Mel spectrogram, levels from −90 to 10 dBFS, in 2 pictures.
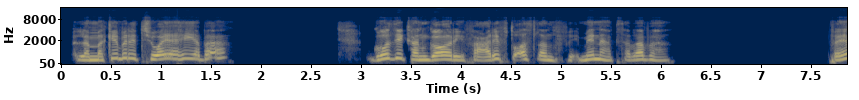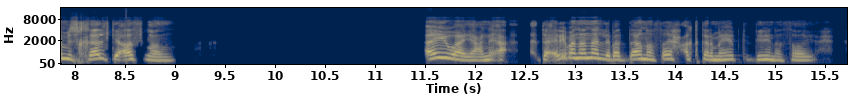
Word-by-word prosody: لمّا 200 Hz, -1 st, +1 dB
كبرت 285 Hz, +4 st, -1 dB
شوية 255 Hz, +3 st, +4 dB
هي 260 Hz, 0 st, -1 dB
بقى 320 Hz, +7 st, -2 dB, 1.4 s
جوزي 265 Hz, +8 st, +2 dB
كان 215 Hz, -4 st, +1 dB
جاري، 215 Hz, -1 st, +4 dB
فعرِفته 195 Hz, +8 st, -1 dB
أصلًا 220 Hz, -3 st, -2 dB
في 185 Hz, +2 st, -13 dB
منها 225 Hz, 0 st, +1 dB
بسببها. 200 Hz, -2 st, -3 dB, 1.6 s
فهي 225 Hz, +7 st, +3 dB
مش 265 Hz, -5 st, +1 dB
خالتي 255 Hz, 0 st, +2 dB
أصلًا. 195 Hz, -6 st, -1 dB, 2.5 s
أيوه 295 Hz, -7 st, +5 dB
يعني 195 Hz, +1 st, -1 dB
أ -, -, +4 dB
أ -, -, -2 dB, 0.4 s
تقريبًا 315 Hz, -, +1 dB
أنا 310 Hz, 0 st, +4 dB
اللي 260 Hz, -7 st, +1 dB
بادّيها 220 Hz, +4 st, 0 dB
نصايح 245 Hz, +1 st, -2 dB
أكتر 235 Hz, -1 st, -4 dB
ما 210 Hz, 0 st, 0 dB
هي 230 Hz, -, -3 dB
بتدّيني 220 Hz, +1 st, -5 dB
نصايح. 195 Hz, 0 st, -7 dB
225 Hz, 120 wpm, -22 LUFS, 200-255 Hz, 2.5 s, أيوه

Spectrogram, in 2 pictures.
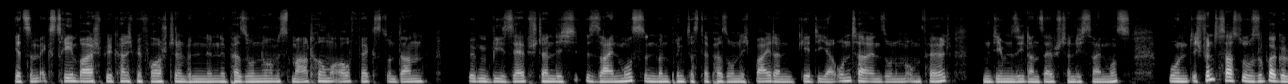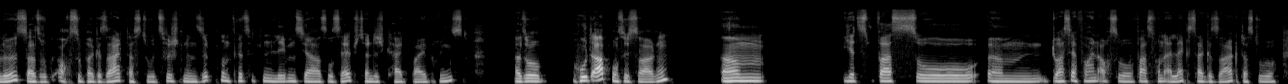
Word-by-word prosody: jetzt 130 Hz, +1 st, -1 dB
im 135 Hz, -, -1 dB
Extrembeispiel 145 Hz, -1 st, +1 dB
kann 145 Hz, +2 st, -1 dB
ich 140 Hz, -, -2 dB
mir 140 Hz, -, +1 dB
vorstellen, 130 Hz, 0 st, 0 dB
wenn 125 Hz, +1 st, 0 dB
'ne 125 Hz, 0 st, +1 dB
'ne 130 Hz, -1 st, 0 dB
Person 130 Hz, -1 st, +1 dB
nur 135 Hz, +1 st, +1 dB
im 130 Hz, -, 0 dB
Smart-Home 130 Hz, +2 st, -1 dB
aufwächst 135 Hz, -1 st, -5 dB
und 125 Hz, -1 st, -5 dB
dann 130 Hz, +2 st, 0 dB, 0.4 s
irgendwie 135 Hz, -1 st, 0 dB
selbstständig 130 Hz, 0 st, -1 dB
sein 125 Hz, -3 st, +1 dB
muss 155 Hz, +5 st, +2 dB
und 135 Hz, -2 st, +1 dB
man 130 Hz, 0 st, +2 dB
bringt 130 Hz, +2 st, -2 dB
das 130 Hz, -, -3 dB
der 130 Hz, -, -3 dB
Person 125 Hz, 0 st, -1 dB
nicht 120 Hz, -2 st, -3 dB
bei, 135 Hz, 0 st, 0 dB
dann 120 Hz, -3 st, -2 dB
geht 130 Hz, -2 st, -3 dB
die 130 Hz, -, -4 dB
ja 120 Hz, -, -1 dB
unter 155 Hz, 0 st, +1 dB
in 125 Hz, 0 st, -3 dB
so 125 Hz, 0 st, -6 dB
'nem 125 Hz, +1 st, -4 dB
Umfeld, 130 Hz, +4 st, 0 dB, 0.3 s
in 130 Hz, -, +1 dB
dem 125 Hz, 0 st, +1 dB
sie 125 Hz, +1 st, +1 dB
dann 125 Hz, -1 st, 0 dB
selbstständig 120 Hz, 0 st, -2 dB
sein 120 Hz, -3 st, -2 dB
muss. 135 Hz, +6 st, -1 dB, 0.4 s
Und 135 Hz, 0 st, +2 dB
ich 145 Hz, -, -2 dB
finde, 220 Hz, +4 st, +4 dB
das -, -, -9 dB
hast 170 Hz, -2 st, +5 dB
du 155 Hz, -5 st, +3 dB
super 145 Hz, +5 st, +5 dB
gelöst 140 Hz, +6 st, +3 dB
also 120 Hz, -2 st, +1 dB
auch -, -, -5 dB
super 130 Hz, -3 st, -2 dB
gesagt, 130 Hz, +7 st, 0 dB
dass 120 Hz, -, -3 dB
du 120 Hz, -1 st, -6 dB
zwischen 145 Hz, +3 st, -5 dB
dem 130 Hz, -1 st, 0 dB
7. 180 Hz, +6 st, -5 dB
und 155 Hz, -5 st, -2 dB
14. 160 Hz, -2 st, -4 dB
Lebensjahr 135 Hz, -1 st, 0 dB
so 130 Hz, +2 st, -5 dB
Selbstständigkeit 125 Hz, -4 st, -3 dB
beibringst. 130 Hz, +10 st, -4 dB, 0.4 s
Also, 140 Hz, +1 st, +4 dB, 0.3 s
Hut 175 Hz, +1 st, +6 dB
ab, -, -, +9 dB
muss 145 Hz, -, +1 dB
ich 140 Hz, -, -1 dB
sagen. 130 Hz, -, +1 dB, 0.5 s
Ähm, 160 Hz, +1 st, +6 dB, 0.8 s
jetzt 155 Hz, +1 st, -2 dB
was 150 Hz, -2 st, +2 dB
so, 140 Hz, -1 st, +3 dB
ähm 135 Hz, -2 st, 0 dB
du 150 Hz, -, 0 dB
hast 145 Hz, -, 0 dB
ja 180 Hz, -, +2 dB
vorhin 155 Hz, 0 st, -3 dB
auch 135 Hz, -, -6 dB
so 130 Hz, -3 st, -3 dB
was 140 Hz, -2 st, -3 dB
von 145 Hz, -, -4 dB
Alexa 140 Hz, +2 st, -2 dB
gesagt, 130 Hz, +3 st, -4 dB
dass 125 Hz, -2 st, -3 dB
du 125 Hz, -1 st, -4 dB
135 Hz, 210 wpm, -24 LUFS, 125-145 Hz, 0.8 s, ab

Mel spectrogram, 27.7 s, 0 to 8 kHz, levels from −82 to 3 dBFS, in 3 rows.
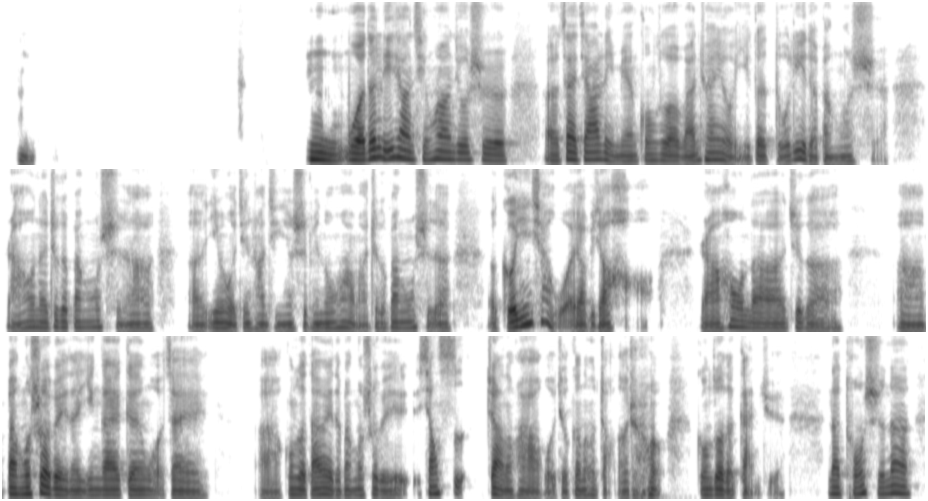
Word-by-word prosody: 嗯。 85 Hz, -5 st, -7 dB, 2.7 s
嗯， 120 Hz, -5 st, +4 dB
我 115 Hz, -1 st, +8 dB
的 155 Hz, -, +7 dB
理 155 Hz, -1 st, +4 dB
想 145 Hz, -5 st, +4 dB
情 120 Hz, -1 st, -4 dB
况 135 Hz, 0 st, +2 dB
就 125 Hz, -1 st, +1 dB
是， 105 Hz, -4 st, 0 dB, 0.3 s
呃， 105 Hz, -3 st, -1 dB
在 125 Hz, +5 st, +4 dB
家 130 Hz, +1 st, +3 dB
里 120 Hz, -6 st, -1 dB
面 95 Hz, +1 st, -3 dB
工 105 Hz, +1 st, -4 dB
作 100 Hz, -3 st, +1 dB
完 90 Hz, +4 st, -1 dB
全 125 Hz, 0 st, -1 dB
有 95 Hz, -8 st, -1 dB
一 -, -, -9 dB
个 95 Hz, -, -1 dB
独 90 Hz, 0 st, -5 dB
立 140 Hz, +3 st, +1 dB
的 90 Hz, -7 st, -3 dB
办 85 Hz, 0 st, -5 dB
公 90 Hz, +1 st, -5 dB
室， 90 Hz, -, -9 dB, 0.5 s
然 80 Hz, +1 st, -6 dB
后 105 Hz, +3 st, -3 dB
呢， 100 Hz, -2 st, -2 dB
这 100 Hz, -, -5 dB
个 110 Hz, -1 st, 0 dB
办 105 Hz, 0 st, -4 dB
公 105 Hz, +1 st, -6 dB
室 110 Hz, -, -6 dB
呢， 85 Hz, +2 st, -5 dB, 0.3 s
呃， 80 Hz, -1 st, -5 dB
因 95 Hz, 0 st, -1 dB
为 -, -, +1 dB
我 85 Hz, -, +1 dB
经 90 Hz, +2 st, -5 dB
常 85 Hz, -1 st, -5 dB
进 80 Hz, -, -9 dB
行 85 Hz, +1 st, -3 dB
视 -, -, -5 dB
频 85 Hz, 0 st, -4 dB
通 90 Hz, +2 st, -2 dB
话 100 Hz, -3 st, -2 dB
嘛， 75 Hz, -3 st, -7 dB
这 90 Hz, -, -7 dB
个 90 Hz, -, -5 dB
办 100 Hz, +2 st, -2 dB
公 100 Hz, +2 st, -3 dB
室 90 Hz, -, -6 dB
的， 85 Hz, +1 st, -5 dB, 0.4 s
呃， -, -, -6 dB
隔 105 Hz, -, +7 dB
音 155 Hz, +7 st, +6 dB
效 190 Hz, +1 st, -1 dB
果 -, -, -2 dB
要 80 Hz, 0 st, +2 dB
比 -, -, -6 dB
较 -, -, +2 dB
好。 -, -, -9 dB, 0.4 s
然 85 Hz, +1 st, -1 dB
后 115 Hz, +3 st, 0 dB
呢， 90 Hz, -4 st, 0 dB
这 100 Hz, +4 st, -3 dB
个， 85 Hz, 0 st, -6 dB, 0.5 s
啊， 80 Hz, -2 st, -3 dB
办 115 Hz, -2 st, +6 dB
公 115 Hz, -, +6 dB
设 120 Hz, +1 st, +7 dB
备 100 Hz, -3 st, +5 dB
呢， 90 Hz, 0 st, 0 dB
应 95 Hz, +2 st, -1 dB
该 95 Hz, -1 st, +4 dB
跟 95 Hz, 0 st, +2 dB
我 85 Hz, -2 st, -4 dB
在 85 Hz, -1 st, -1 dB, 0.4 s
啊， 75 Hz, -1 st, -7 dB
工 105 Hz, -, -1 dB
作 95 Hz, -, +5 dB
单 100 Hz, +4 st, +3 dB
位 110 Hz, -, +4 dB
的 90 Hz, -, -2 dB
办 95 Hz, -1 st, -2 dB
公 95 Hz, +1 st, -2 dB
设 105 Hz, +1 st, -2 dB
备 85 Hz, -1 st, -2 dB
相 120 Hz, -, +2 dB
似， 125 Hz, -, 0 dB, 0.3 s
这 -, -, +1 dB
样 105 Hz, -5 st, +6 dB
的 85 Hz, -, 0 dB
话 85 Hz, -3 st, -1 dB
我 -, -, -4 dB
就 -, -, -4 dB
更 95 Hz, -, -1 dB
能 95 Hz, +1 st, -3 dB
找 -, -, -6 dB
到 85 Hz, -, -3 dB
这 85 Hz, -1 st, -4 dB
种 -, -, -1 dB, 0.3 s
工 100 Hz, -, -1 dB
作 100 Hz, -1 st, +6 dB
的 85 Hz, -, 0 dB
感 -, -, -4 dB
觉。 -, -, -13 dB, 0.4 s
那 120 Hz, -1 st, +2 dB
同 115 Hz, +3 st, 0 dB
时 115 Hz, -4 st, -1 dB
呢， 125 Hz, 0 st, +2 dB
95 Hz, 245 characters per minute, -24 LUFS, 85-115 Hz, 2.7 s, 我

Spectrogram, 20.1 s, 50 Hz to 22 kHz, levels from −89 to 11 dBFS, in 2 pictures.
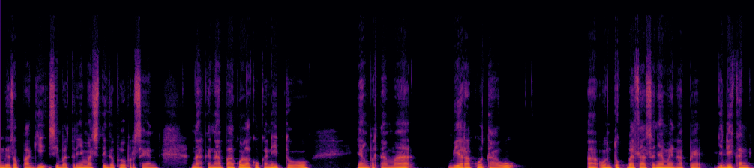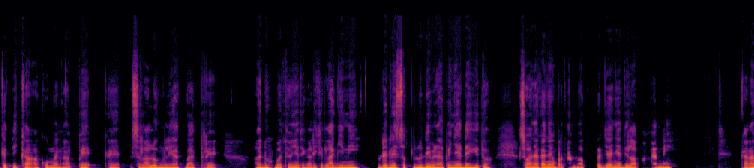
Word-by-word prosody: besok 120 Hz, +2 st, -2 dB
pagi 110 Hz, +6 st, -3 dB
si 135 Hz, -, -5 dB
baterainya 130 Hz, +3 st, -2 dB
masih 120 Hz, 0 st, -2 dB
30%. 115 Hz, -2 st, -5 dB, 0.5 s
Nah, 115 Hz, -2 st, -1 dB
kenapa 125 Hz, +6 st, 0 dB
aku 170 Hz, -, -3 dB
lakukan 130 Hz, -2 st, 0 dB
itu? 125 Hz, -, -1 dB, 0.7 s
Yang 120 Hz, -1 st, 0 dB
pertama 125 Hz, +4 st, -2 dB, 0.5 s
biar 130 Hz, +1 st, +2 dB
aku 165 Hz, +7 st, -2 dB
tahu, 115 Hz, +3 st, -3 dB, 1.0 s
e 135 Hz, -, 0 dB
untuk 135 Hz, +3 st, -1 dB
batasannya 120 Hz, +3 st, +2 dB
main 120 Hz, -2 st, +1 dB
HP, 120 Hz, -2 st, -5 dB, 0.2 s
jadi 125 Hz, +4 st, +4 dB
kan 200 Hz, +1 st, +4 dB
ketika 130 Hz, -4 st, -3 dB
aku 130 Hz, 0 st, -4 dB
main 120 Hz, -1 st, 0 dB
HP 145 Hz, +6 st, -4 dB
kayak 125 Hz, +1 st, -6 dB
selalu 125 Hz, 0 st, +2 dB
melihat 120 Hz, +1 st, +1 dB
baterai, 115 Hz, +1 st, -4 dB, 0.6 s
"Aduh 135 Hz, +2 st, +4 dB
baterainya 125 Hz, +2 st, +3 dB
tinggal 120 Hz, -3 st, -1 dB
dikit 125 Hz, +4 st, -4 dB
lagi 130 Hz, +2 st, +3 dB
nih, 145 Hz, -1 st, +6 dB, 0.3 s
udah 135 Hz, +2 st, +5 dB
di 155 Hz, -, +8 dB
stop 135 Hz, -3 st, -3 dB
dulu 135 Hz, +1 st, +6 dB
deh 155 Hz, -, +8 dB
main 140 Hz, -, +7 dB
HP-nya 140 Hz, +3 st, +6 dB
deh," 155 Hz, +1 st, +6 dB
gitu. 120 Hz, -2 st, 0 dB, 0.4 s
Soalnya 125 Hz, +3 st, +1 dB
kan 185 Hz, -, +3 dB
yang 160 Hz, -, 0 dB
pertama 125 Hz, +3 st, -4 dB
aku -, -, -40 dB
kerjanya 125 Hz, +3 st, +1 dB
di 150 Hz, -, +3 dB
lapangan 115 Hz, +1 st, -4 dB
nih, 120 Hz, -1 st, +2 dB, 0.9 s
karena 120 Hz, +4 st, +1 dB
125 Hz, 165 wpm, -23 LUFS, 120-140 Hz, 1.0 s, di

